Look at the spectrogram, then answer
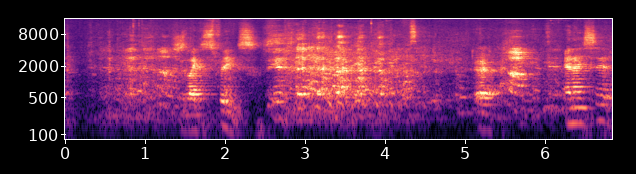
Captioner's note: audience laughs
